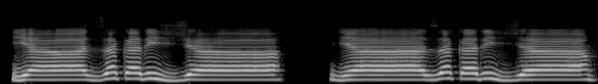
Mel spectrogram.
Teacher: را کو یا کے ساتھ ملاتے ہوئے یا کو سختی سے پڑھیں گے اور 4 الف تک لمبا کر کے پڑھیں گے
